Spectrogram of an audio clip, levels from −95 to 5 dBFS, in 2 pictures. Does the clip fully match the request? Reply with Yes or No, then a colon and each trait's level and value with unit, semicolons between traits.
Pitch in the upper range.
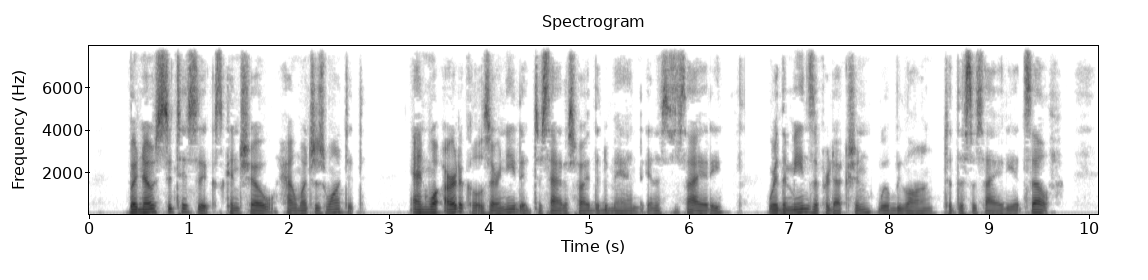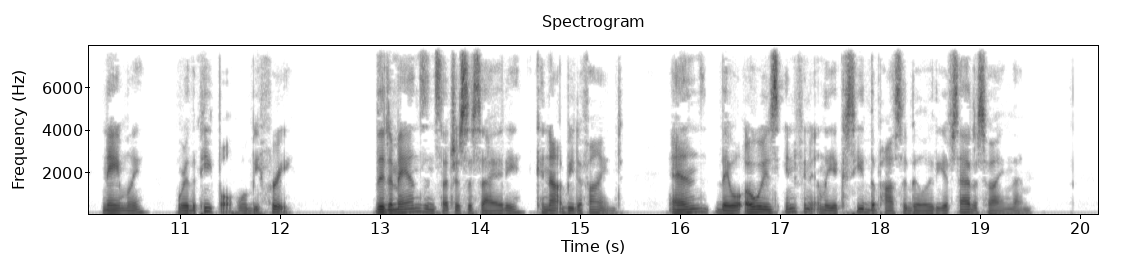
No: low, 110 Hz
